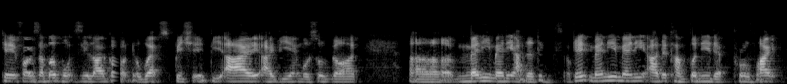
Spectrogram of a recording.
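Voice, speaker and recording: Husky, bright-voiced male online instructor. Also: medium pitch, steady tone, quick pace, lo-fi sound. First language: not English. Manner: explanatory, often checking in with listeners, repeating himself. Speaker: instructor of an online robotics class. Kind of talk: informal online technical lesson.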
